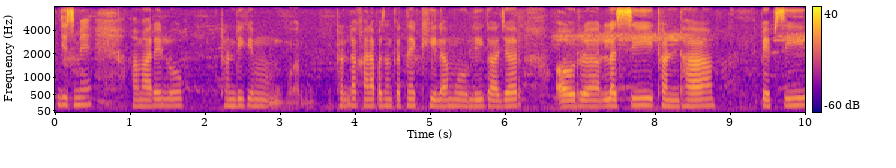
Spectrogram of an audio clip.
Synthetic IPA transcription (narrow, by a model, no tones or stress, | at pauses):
d͡ʒɪsmẽɦɐmaːɾeloːɡ̚ | ʈʰə̃ɳɖike | ʈʰə̃ɳɖʱakʰaːnapɐs̬ə̃nd̪kɐɾt̪eɦɛ̃kʰiːlamoliɡaːd͡ʒəɾɔːɾləsiʈʰə̃ɳɖʱa | peːpsi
